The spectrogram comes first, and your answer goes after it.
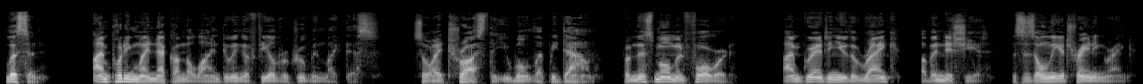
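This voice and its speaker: Deep-voiced American military commander. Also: male voice, very animated, dry recording, clean studio sound, exaggerated voice. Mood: firm, proud. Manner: formal, measured military diction. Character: stern, earnest, duty-bound male military commander. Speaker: voice actor in a video game. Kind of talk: video game companion dialogue.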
